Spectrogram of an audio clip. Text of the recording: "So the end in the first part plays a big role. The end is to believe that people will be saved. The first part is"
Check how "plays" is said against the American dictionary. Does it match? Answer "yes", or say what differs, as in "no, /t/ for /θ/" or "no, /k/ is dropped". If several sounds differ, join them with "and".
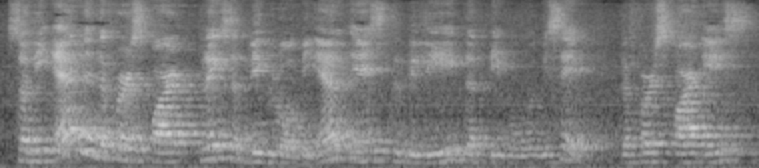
no, /s/ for /z/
